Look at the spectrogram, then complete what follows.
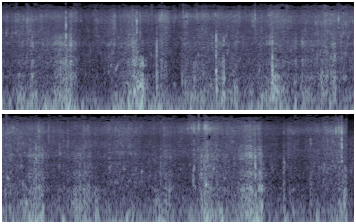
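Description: Wind buffeting the microphone in a steady low rumble, with irregular scuffs and knocks of shoes and hands on rock as someone clambers over a rocky shoreline.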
